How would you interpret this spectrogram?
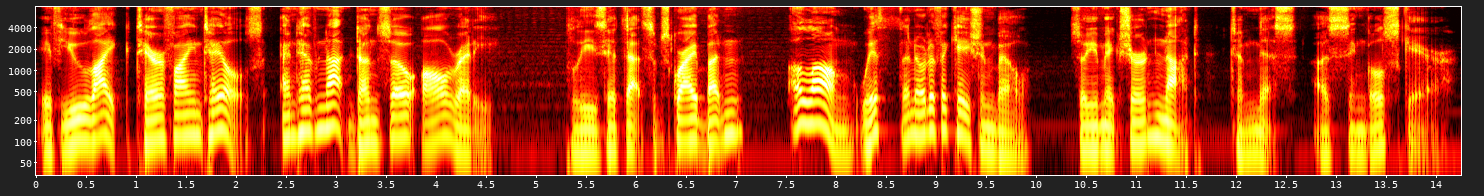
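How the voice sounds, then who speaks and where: A man with a fairly low voice reads a scripted horror story. He takes it very slowly, with a deliberate, dramatic delivery and wide swings in pitch. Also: big pitch swings, darkish tone. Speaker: host and narrator of a scary-story channel.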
